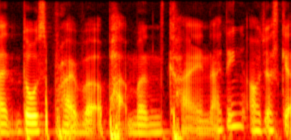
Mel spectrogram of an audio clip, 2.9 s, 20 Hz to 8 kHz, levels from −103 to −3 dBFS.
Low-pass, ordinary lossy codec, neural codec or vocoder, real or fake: none; none; none; real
